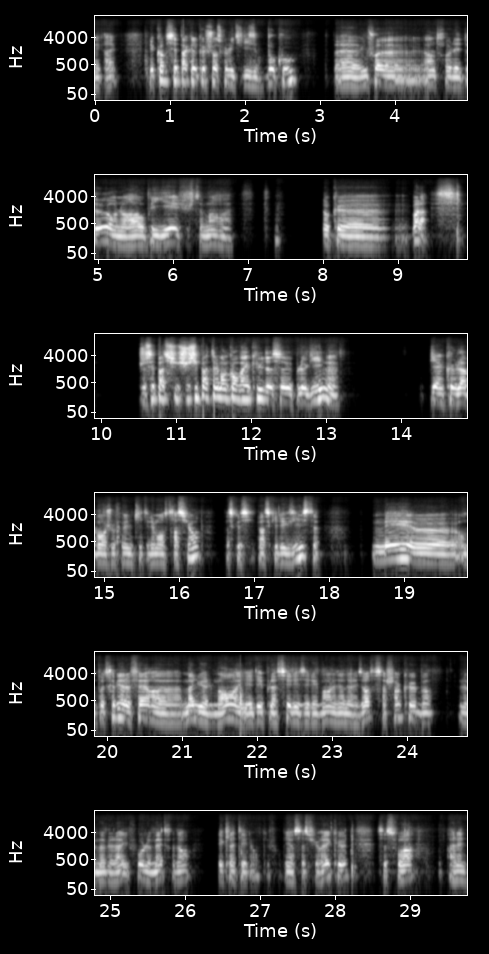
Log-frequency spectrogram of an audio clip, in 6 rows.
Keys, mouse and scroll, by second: 26.3-26.6 scroll down 1, 26.7-27.3 scroll up 1.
